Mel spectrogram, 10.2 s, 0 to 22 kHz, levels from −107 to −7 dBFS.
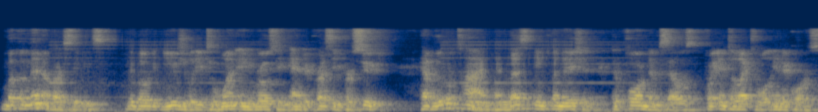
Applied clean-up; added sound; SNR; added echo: neural separator model SepFormer DNS4.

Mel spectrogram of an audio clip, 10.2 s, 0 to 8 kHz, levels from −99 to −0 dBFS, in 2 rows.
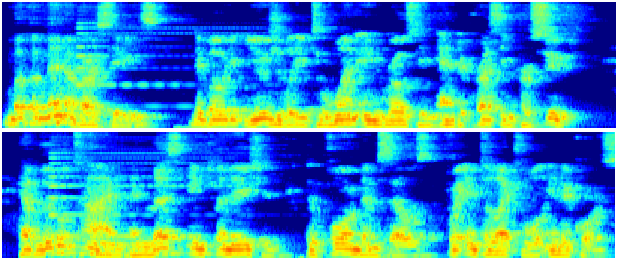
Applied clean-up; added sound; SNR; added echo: classical method WPE with log-MMSE.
